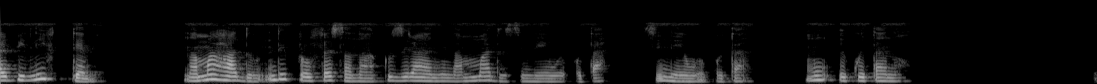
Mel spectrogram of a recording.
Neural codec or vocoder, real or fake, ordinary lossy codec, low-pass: none; real; none; 7.2 kHz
